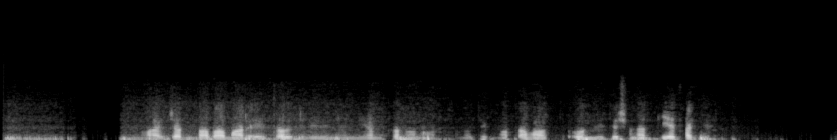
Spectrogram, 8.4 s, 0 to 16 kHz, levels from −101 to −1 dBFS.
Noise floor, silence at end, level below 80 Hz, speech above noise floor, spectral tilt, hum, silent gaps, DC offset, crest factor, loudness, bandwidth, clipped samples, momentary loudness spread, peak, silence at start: -77 dBFS; 1.2 s; -62 dBFS; 52 dB; -11.5 dB/octave; none; none; under 0.1%; 22 dB; -26 LUFS; 4.4 kHz; under 0.1%; 17 LU; -4 dBFS; 0.05 s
